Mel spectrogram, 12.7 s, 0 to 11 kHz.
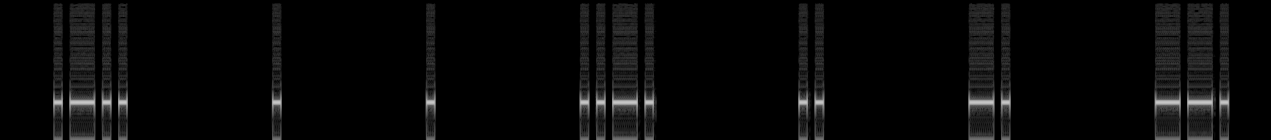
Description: Morse code, heard as a keyed tone, about 15 wpm, spaced as for 5 wpm, 800 Hz. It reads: LEEFING
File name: F and L / F and L mp3 / F and L Prefixes 3x2 Twice @5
